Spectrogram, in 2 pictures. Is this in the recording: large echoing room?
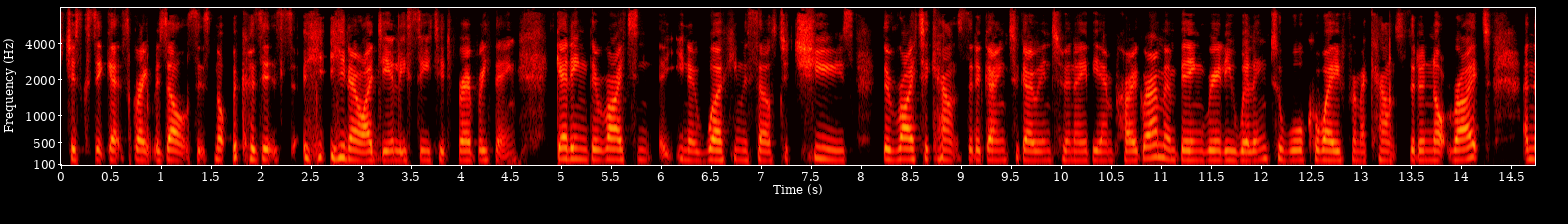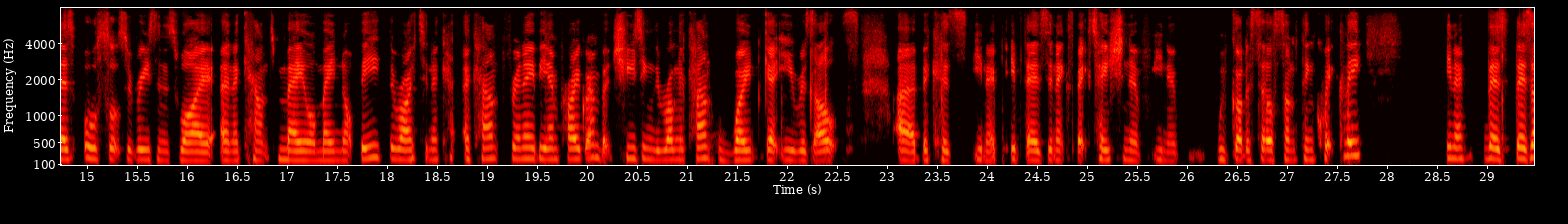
no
